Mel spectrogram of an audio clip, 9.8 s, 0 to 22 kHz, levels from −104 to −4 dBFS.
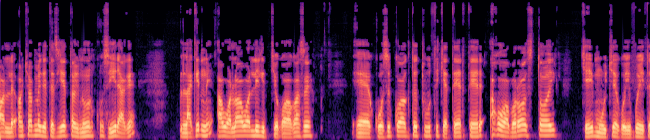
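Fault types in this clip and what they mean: No technical faults are audible.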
